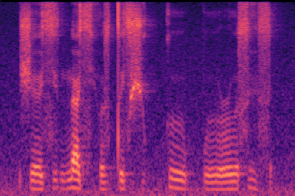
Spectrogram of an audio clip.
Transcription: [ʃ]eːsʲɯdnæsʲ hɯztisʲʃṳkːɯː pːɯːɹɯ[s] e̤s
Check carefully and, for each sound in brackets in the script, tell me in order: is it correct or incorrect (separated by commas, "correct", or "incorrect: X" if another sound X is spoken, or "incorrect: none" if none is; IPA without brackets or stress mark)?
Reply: correct, correct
